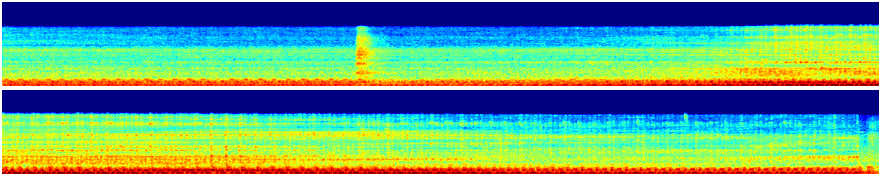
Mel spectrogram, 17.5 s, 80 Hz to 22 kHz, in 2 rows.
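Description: Twin-turbo 6.0 LS V8 in a Fox-body Mustang idling with a steady, even pulse as the car creeps out of the garage. It grows louder from about six to eight seconds in as the car comes out, then holds steady.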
